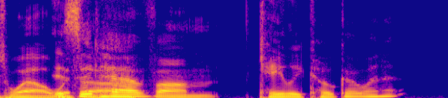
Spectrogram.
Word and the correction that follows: Cuoco: Yes, uh, Cuoco. I think that's how you say your last name.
